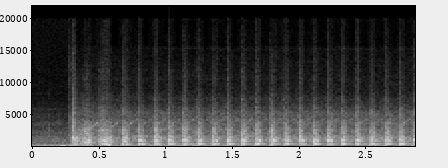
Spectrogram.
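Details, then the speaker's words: Mercedes W210 E-Class 220 CDI, stalled when warm, codes P1354 (no crankshaft signal): steady starter cranking about eight pulses a second with no firing, scope shows no crank sensor signal; faulty sensor to be replaced. "So yeah, totally dead signal from the crankshaft itself, from the crankshaft sensor. So yeah, for sure we have a faulty crankshaft sensor."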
